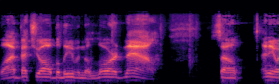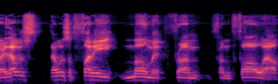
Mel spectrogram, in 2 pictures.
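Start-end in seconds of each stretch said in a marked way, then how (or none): 0.0-1.9 mock deadpan delivery. Recounting a funny moment from an interview, retelling a deadpan remark. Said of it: "he looks at us real deadpan".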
